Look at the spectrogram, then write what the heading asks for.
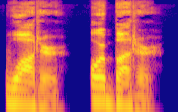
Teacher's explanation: the flap t sound where the t sounds like a soft d as in water or butter. Learners often either overemphasize the t or avoid it entirely, making their speech sound less natural.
